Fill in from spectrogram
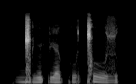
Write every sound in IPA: ɡ͡ǁ ĩ pʲ a kʷ ɐ ǀ u z

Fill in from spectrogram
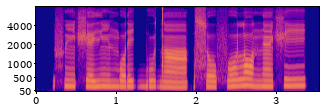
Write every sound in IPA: f ĩ˨ ʃ e˨ j ĩ˨ m o˨ ɾ i˨ ɡ͡b u˨ d ã˨ | s o˨ f o˨˦ l ɔ˦˨ n ɛ̃˧ ʃ i˦

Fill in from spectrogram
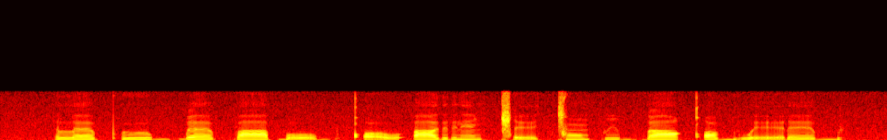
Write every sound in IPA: l ɛ pʼ ɯ b ɓ ɛ p a ɓ o̰ b qʼ o̰ ʔ a rʲ ẽ ǁ ḛ ǀ õ p i b ɗ a qʼ o b w ḛ ɾ e b

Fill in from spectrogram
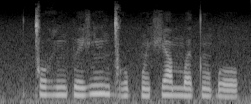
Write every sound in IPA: ǀ o ɦ ĩː p e ʒ ĩː ɡ͡ǀ o p ə̃ ʃ a m ɐ t õ ɓ o

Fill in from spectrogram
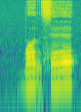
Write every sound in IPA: b ʌ r s ɛ

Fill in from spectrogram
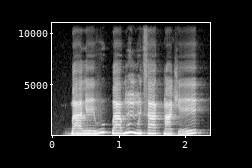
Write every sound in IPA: ɡ͡b a˨ l eː˨ v u˦ ɡ͡b aː˧ ɡʷ ĩ˦ ɡʷ ĩ˨ s aː˧ k͡p ã˨ ʃ eː˨˦

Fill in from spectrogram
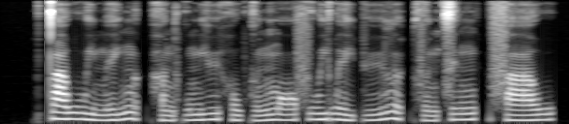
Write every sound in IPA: t̪ aː˧ w uː˨˩ j m e˨˥ j ŋ ɐ˨ k̚ h ɐ˨˩ n kʷ ɐ˧ m j yː˧ h o˨˩ w k ɵ˨˧ n m ɔː˨˧ f uː˧ j w e˨˩ j p yː˨˥ l ɵ˨ t̚ f ɵ˨ n t͡s ɪ˥ ŋ | f aː˨˧ w

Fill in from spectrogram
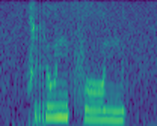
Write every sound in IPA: k r u˥˩ n f o˧ n

